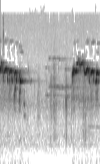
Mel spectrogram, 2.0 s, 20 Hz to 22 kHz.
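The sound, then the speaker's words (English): A bald eagle, the official bird of the United States, about 3 feet tall with a wingspan of more than 6 feet, gives a high, squeaky chittering call like a squeaky door in two bursts separated by a quieter pause, thin and piping, clear with no talking. “Yes, that squeaky door sound comes from the official bird of the United States of America.”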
